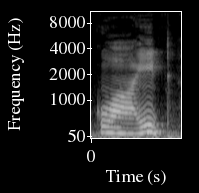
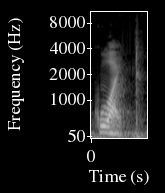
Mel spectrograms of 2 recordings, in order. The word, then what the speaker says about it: quite: spellings भी अलग-अलग हैं इसको क्या पढ़ेंगे क्यू यू आई टी ई इसको पढ़ेंगे हम क्वाइट जी हां सही सुना आपने क्वाइट ओके चलिए कुछ एग्जांपल्स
